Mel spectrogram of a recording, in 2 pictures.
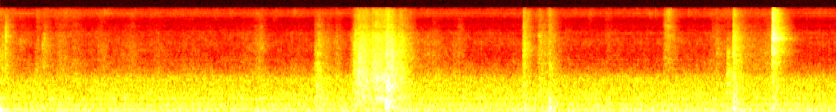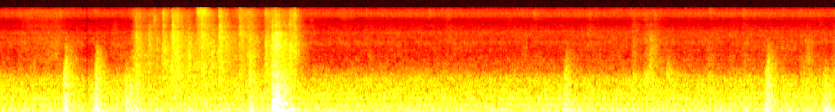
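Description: Scattered knocks and rustling of items being handled, moved and set down on a table, with one louder thump about eleven seconds in, over a faint low hum.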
